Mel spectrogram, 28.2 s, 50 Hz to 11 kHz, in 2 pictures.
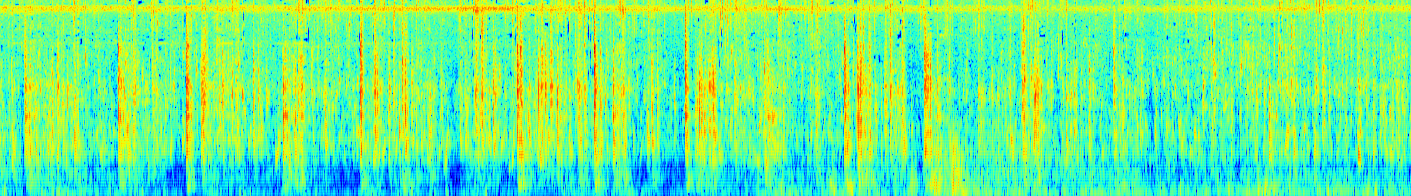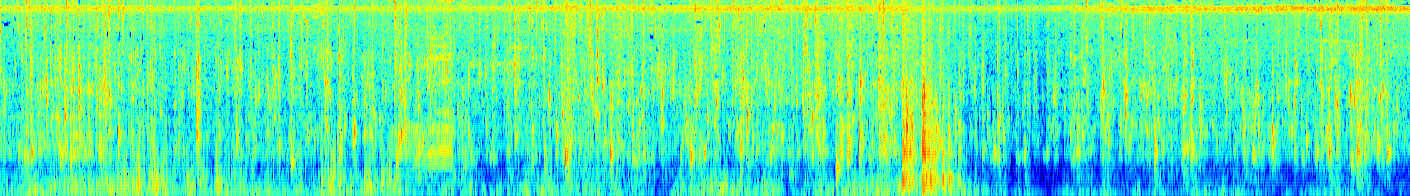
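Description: A metal chain rattling and clinking as it is hauled hand over hand over the side of a wooden canoe, with water dripping and splashing off it. A louder clatter comes about 23 seconds in.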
